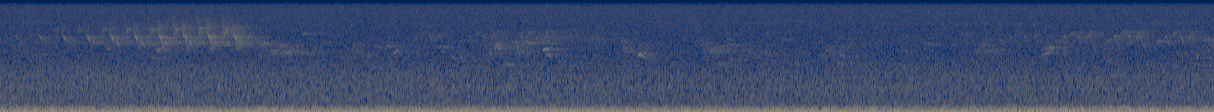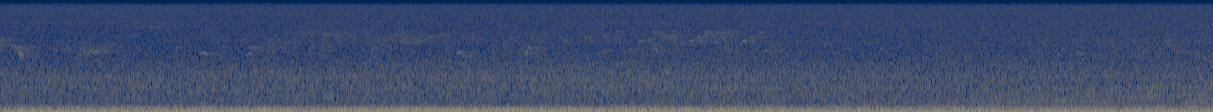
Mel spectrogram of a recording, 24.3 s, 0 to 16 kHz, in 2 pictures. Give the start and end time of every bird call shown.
0.0s-2.8s: Ovenbird (Seiurus aurocapilla)
1.0s-20.1s: Gray Catbird (Dumetella carolinensis)
10.1s-12.2s: Common Yellowthroat (Geothlypis trichas)
17.8s-19.9s: Common Yellowthroat (Geothlypis trichas)

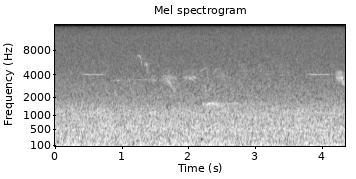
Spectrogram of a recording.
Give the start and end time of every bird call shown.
0.0s-2.5s: Mountain Chickadee (Poecile gambeli)
1.9s-3.0s: Mountain Quail (Oreortyx pictus)
3.1s-4.4s: Mountain Chickadee (Poecile gambeli)
3.5s-4.4s: Fox Sparrow (Passerella iliaca)

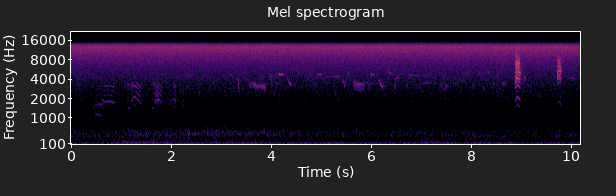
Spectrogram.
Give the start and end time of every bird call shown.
0.6s-2.1s: Erckel's Francolin (Pternistis erckelii)
3.3s-9.2s: Eurasian Skylark (Alauda arvensis)
8.8s-9.0s: Hawaii Amakihi (Chlorodrepanis virens)
9.7s-9.8s: Hawaii Amakihi (Chlorodrepanis virens)

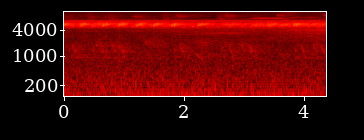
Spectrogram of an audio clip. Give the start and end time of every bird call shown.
0.0s-4.4s: Barred Forest-Falcon (Micrastur ruficollis)
0.0s-4.4s: Thrush-like Wren (Campylorhynchus turdinus)

